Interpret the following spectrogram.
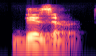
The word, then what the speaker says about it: desert: after that dessert dessert we pronounce the letter s z because the letter s comes between two vowels e and e desert desert and river river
